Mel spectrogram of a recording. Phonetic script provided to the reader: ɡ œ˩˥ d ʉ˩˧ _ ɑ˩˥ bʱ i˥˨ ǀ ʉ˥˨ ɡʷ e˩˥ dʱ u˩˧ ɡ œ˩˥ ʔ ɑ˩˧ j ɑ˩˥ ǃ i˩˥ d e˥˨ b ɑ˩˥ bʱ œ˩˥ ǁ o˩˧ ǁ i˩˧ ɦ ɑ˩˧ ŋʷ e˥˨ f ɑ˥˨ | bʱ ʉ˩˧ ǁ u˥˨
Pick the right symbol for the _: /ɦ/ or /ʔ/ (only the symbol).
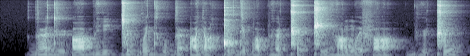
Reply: ʔ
